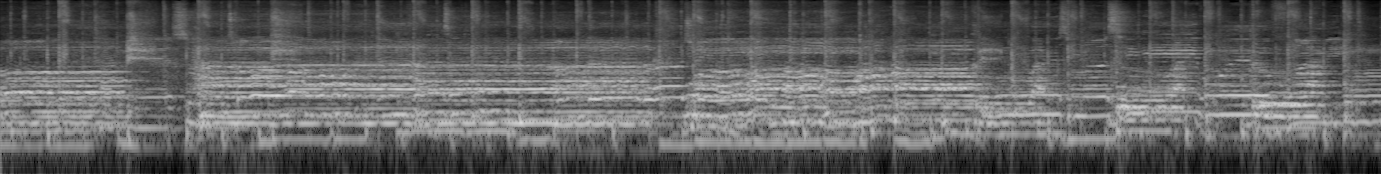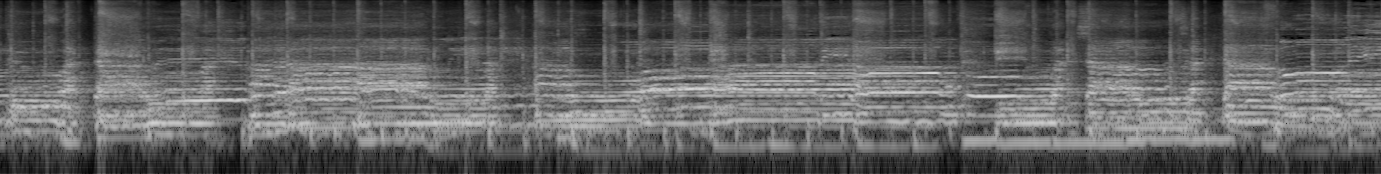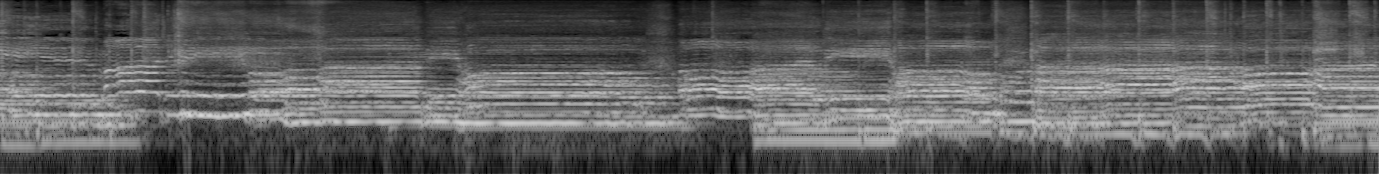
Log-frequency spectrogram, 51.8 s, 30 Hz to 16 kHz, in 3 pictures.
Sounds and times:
Singing: 0.0s - 51.7s
Vocal music: 0.0s - 51.7s.

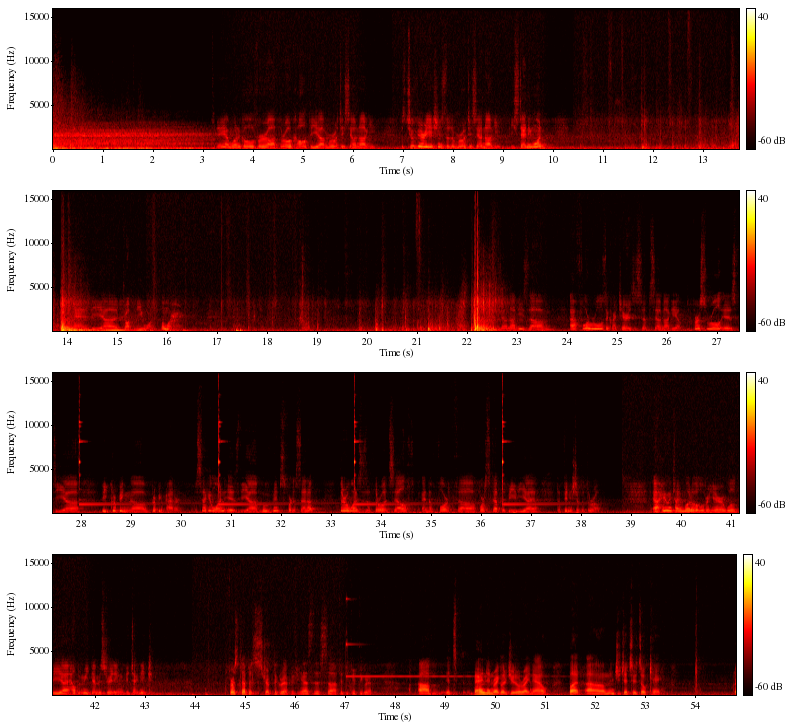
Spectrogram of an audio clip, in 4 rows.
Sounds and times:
Speech: 3.2s - 10.0s, 14.1s - 16.4s, 22.7s - 38.4s, 39.4s - 43.2s, 44.7s - 47.6s, 48.5s - 53.4s.

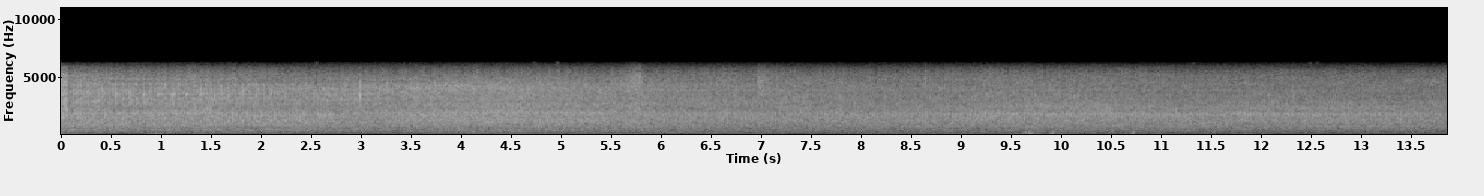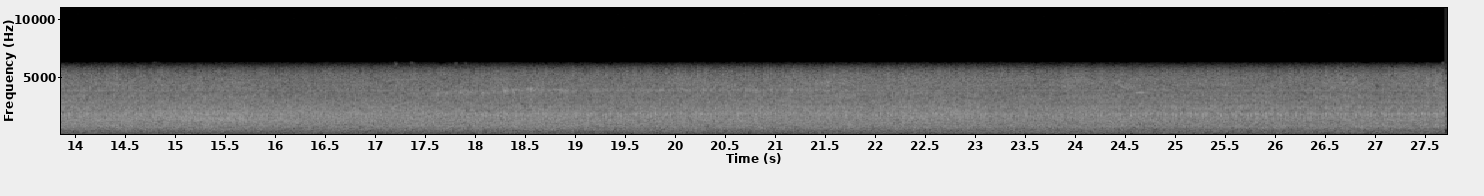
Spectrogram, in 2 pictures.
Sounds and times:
Wind noise (microphone): 9.5s - 11.1s.

